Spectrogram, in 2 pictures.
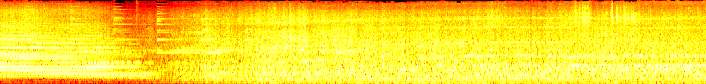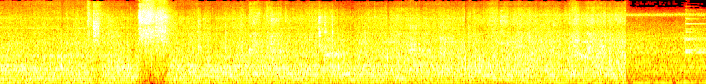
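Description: Diesel locomotive engines roar close by as they pass.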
